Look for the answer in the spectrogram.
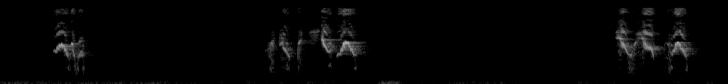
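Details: Male cockatiel at home talking: three spaced bursts of harsh, chattering syllables, the middle and last ones longer, with a soft thump just after the middle burst.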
